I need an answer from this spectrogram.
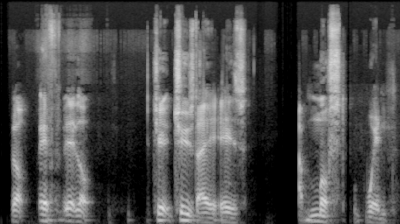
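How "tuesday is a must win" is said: very slow, clear, deliberate, each word spelled out. Answering a question about Tuesday's game for everyone watching, slow and clear. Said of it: "I say that slowly and clearly".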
